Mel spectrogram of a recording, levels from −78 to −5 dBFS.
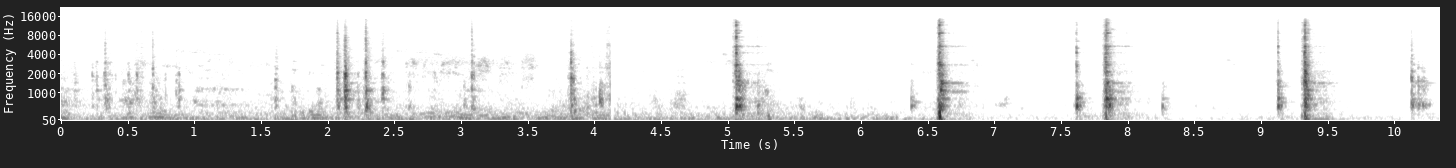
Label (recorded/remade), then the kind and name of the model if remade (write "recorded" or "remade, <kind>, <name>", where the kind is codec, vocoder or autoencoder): recorded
